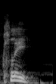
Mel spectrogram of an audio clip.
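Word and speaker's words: Klee: no man named clay paul paul clay k l e accent e oh sorry i pronounced it yeah so did i until i heard people who know better say it maybe they're wrong maybe they're wrong yeah yeah who knows ask clee never never criticize someone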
